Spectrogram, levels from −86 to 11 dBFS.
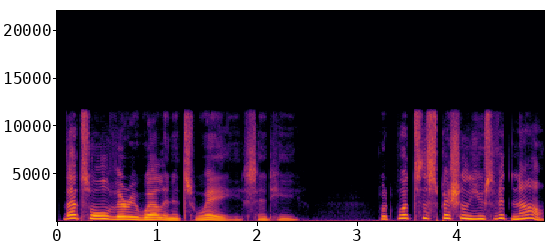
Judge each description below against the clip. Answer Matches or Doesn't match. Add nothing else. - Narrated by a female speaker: Matches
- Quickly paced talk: Matches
